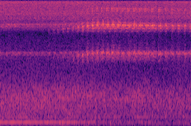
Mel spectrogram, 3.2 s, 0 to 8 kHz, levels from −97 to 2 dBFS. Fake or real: real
